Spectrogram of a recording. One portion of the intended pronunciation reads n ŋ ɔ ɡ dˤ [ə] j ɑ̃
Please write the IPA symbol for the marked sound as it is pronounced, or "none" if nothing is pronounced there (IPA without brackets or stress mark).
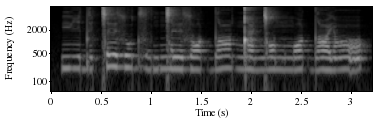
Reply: ə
